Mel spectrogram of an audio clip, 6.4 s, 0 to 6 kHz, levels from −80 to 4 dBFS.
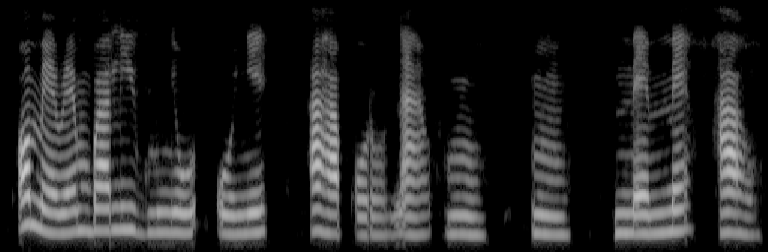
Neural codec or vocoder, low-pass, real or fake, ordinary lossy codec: codec, 16 kHz, 4 kbps, X-Codec, WavLM features, trained on Multilingual LibriSpeech; 5.4 kHz; fake; none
